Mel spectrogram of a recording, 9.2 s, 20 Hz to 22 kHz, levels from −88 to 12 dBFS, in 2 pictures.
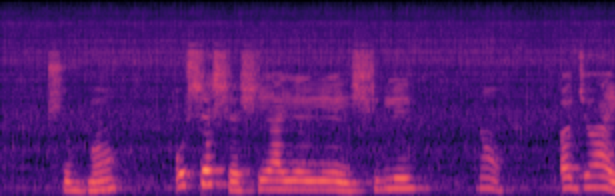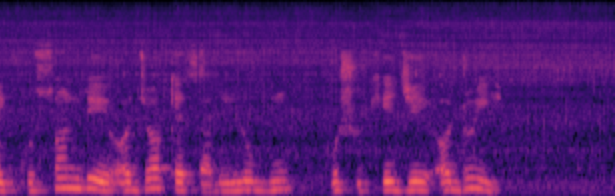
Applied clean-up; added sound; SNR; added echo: none; Sink (filling or washing) / Water tap, faucet; 16 dB; none.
